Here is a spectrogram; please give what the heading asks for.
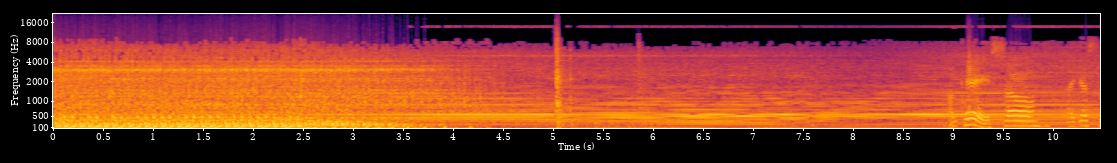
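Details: Circa 1976–79 Sears GT18 tractor, Onan 18 HP twin with dual coils, after carburetor cleaning, brass float and fuel pump rebuild: even steady hum, settles smoothly after revving through the range, no misses; starts without starter fluid.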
